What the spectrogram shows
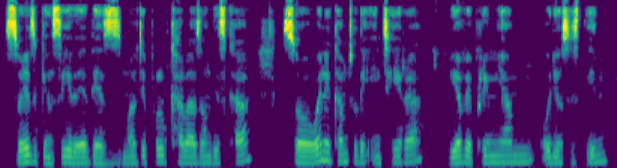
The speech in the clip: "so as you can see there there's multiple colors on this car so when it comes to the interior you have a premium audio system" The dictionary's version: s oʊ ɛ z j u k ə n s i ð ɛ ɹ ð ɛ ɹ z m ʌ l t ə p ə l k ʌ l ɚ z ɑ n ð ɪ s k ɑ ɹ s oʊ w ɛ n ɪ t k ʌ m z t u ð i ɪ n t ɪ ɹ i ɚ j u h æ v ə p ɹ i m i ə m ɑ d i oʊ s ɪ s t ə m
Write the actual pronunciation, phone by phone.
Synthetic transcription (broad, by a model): s oʊ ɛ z j u k ə n s i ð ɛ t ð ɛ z m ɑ l t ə p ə l k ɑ l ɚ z ɑ n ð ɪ s k ɑ s oʊ w ɛ n ɪ t k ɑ m t u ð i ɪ n t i ɹ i j u h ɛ v ə p ɹ i m i ə m ɑ d i oʊ s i s t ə m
